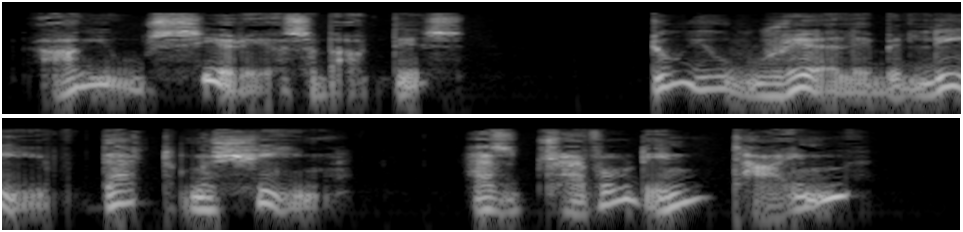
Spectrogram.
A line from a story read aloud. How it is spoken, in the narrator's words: said the medical man quietly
